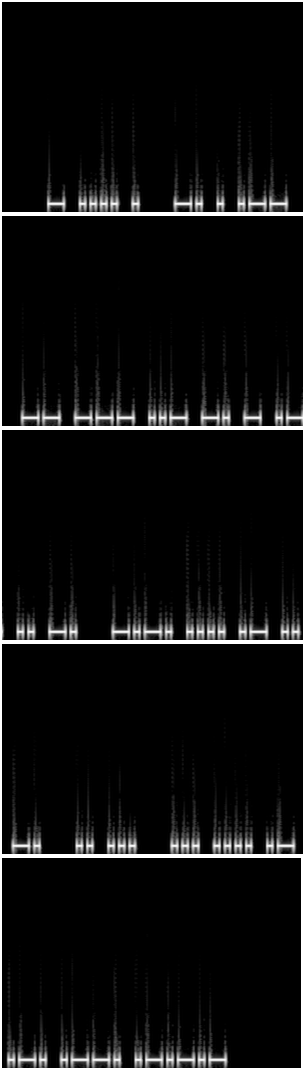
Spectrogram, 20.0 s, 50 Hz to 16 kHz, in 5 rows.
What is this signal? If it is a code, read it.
Morse code, heard as a keyed tone, about 17 wpm, 700 Hz. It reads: THE NEW MOUNTAIN CHAIN IS SHARP.
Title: Sentences from Top 1600 Words 17wpm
